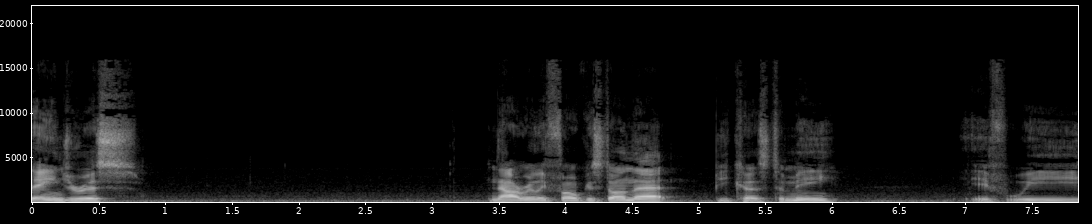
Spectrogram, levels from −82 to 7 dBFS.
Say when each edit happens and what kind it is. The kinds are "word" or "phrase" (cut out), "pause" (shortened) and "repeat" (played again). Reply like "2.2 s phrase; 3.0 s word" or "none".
none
